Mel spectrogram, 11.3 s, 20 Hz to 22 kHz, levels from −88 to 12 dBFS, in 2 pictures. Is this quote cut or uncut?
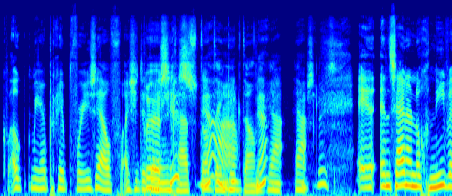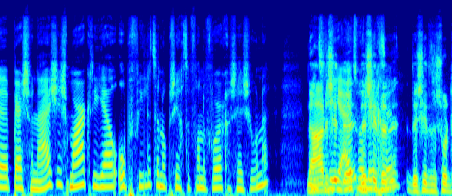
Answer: uncut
